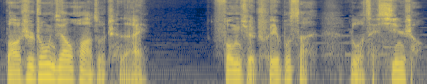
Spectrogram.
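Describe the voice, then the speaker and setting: A man with a low, very rough and husky voice narrates an audiobook in the first person. His delivery is dramatic and lively in intonation, with music playing softly underneath. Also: normal speed. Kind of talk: scripted novel narration. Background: background music.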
